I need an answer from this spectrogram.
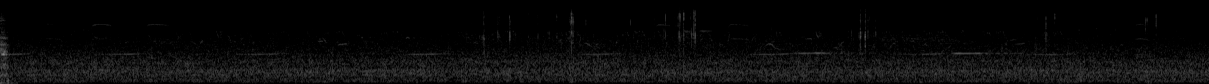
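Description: Faint outdoor ambience: a steady low hiss with scattered short, high bird chirps and a few brief clicks.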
